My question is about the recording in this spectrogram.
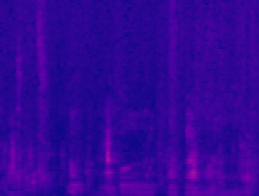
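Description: A pig grunting and snorting in a string of low, rough grunts that come in irregular bursts, quiet throughout with no talk.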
